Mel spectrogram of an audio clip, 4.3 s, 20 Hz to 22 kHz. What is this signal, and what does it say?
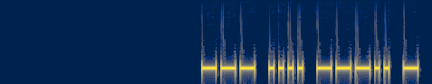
Morse code, heard as a keyed tone, about 25 wpm, 700 Hz. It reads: OH8T
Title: DXCC-100 Call Signs - 4 Characters - 25wpm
